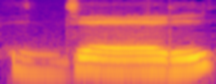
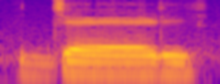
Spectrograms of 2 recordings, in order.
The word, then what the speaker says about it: Njeri: Now, J is never written without the prefix N, and the example we have here is Jeri. So when a Kikuyu is speaking, you hear as if it's a plain J, but in written form it is always prefixed with an N.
